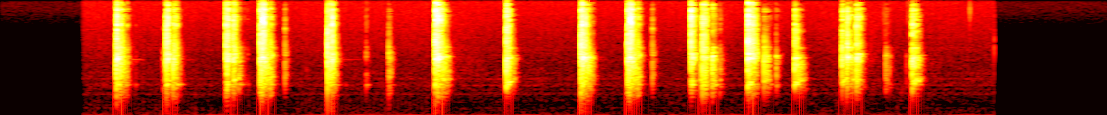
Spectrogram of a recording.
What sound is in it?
Ceramic mugs being clinked together. Useful for those moments of "cheers!" Also probably useful for general mug handling noises if someone is carrying multiple empty mugs with one hand.
cheers, clink, mug, mugs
